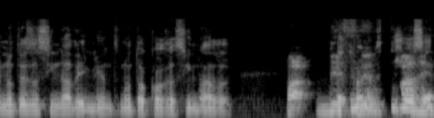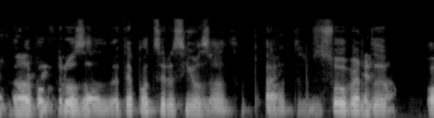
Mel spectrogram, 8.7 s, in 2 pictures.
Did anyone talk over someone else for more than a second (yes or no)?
yes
